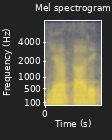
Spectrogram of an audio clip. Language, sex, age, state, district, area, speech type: Hindi, male, 18-30, Madhya Pradesh, Seoni, urban, spontaneous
